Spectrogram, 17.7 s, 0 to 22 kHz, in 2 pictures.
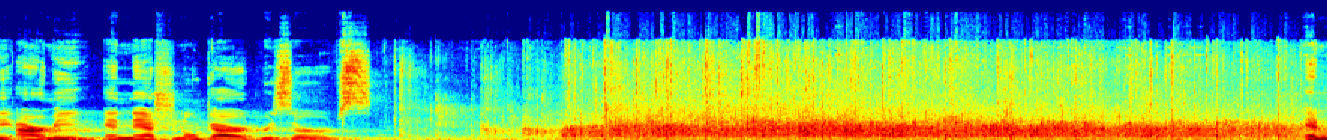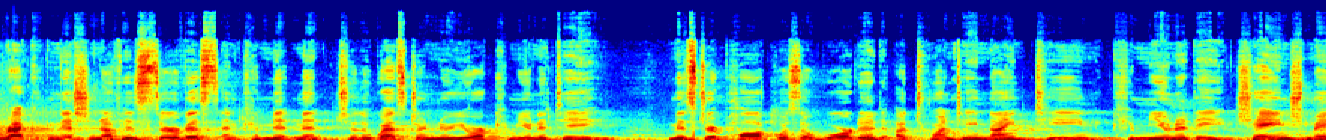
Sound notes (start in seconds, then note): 2.6 clapping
